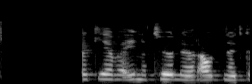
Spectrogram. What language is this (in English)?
Icelandic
